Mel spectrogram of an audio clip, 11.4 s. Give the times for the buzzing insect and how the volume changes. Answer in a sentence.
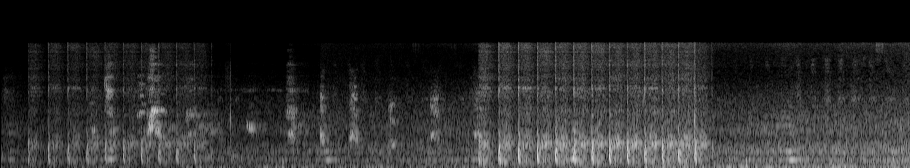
The buzzing insect can be heard from 0.0 to 11.3 s, getting louder.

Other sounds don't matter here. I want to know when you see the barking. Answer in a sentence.
The barking can be heard from 0.9 to 6.2 s.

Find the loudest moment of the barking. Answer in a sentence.
The volume of the barking peaks at 2 seconds.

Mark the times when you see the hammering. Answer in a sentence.
You can hear the hammering from 0.3 to 2.7 s and from 6.0 to 8.9 s.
